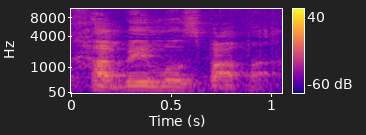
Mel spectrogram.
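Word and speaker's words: Habemus Papam: Yes, exactly, to say we have Habemus Papa, we welcome the new Pope. Is that how they say it? Yes, Habemus Papa.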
